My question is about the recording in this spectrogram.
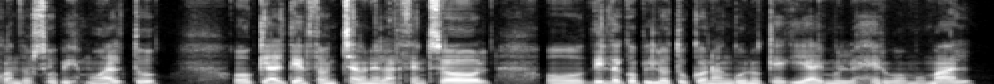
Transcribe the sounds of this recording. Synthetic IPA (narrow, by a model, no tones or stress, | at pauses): kwand̪osuβihmualt̪u | okealt̪je̞nθont͡ʃawene̞laɾθe̞nso̞loðild̪e̞kopilot̪uko̞naŋɡunuke̞ɣiajmulehe̞ɾuomumal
